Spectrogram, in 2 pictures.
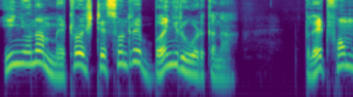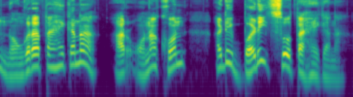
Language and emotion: Santali, disgusted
